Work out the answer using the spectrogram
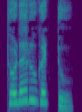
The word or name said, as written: ತೊಡರುಗಟ್ಟು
